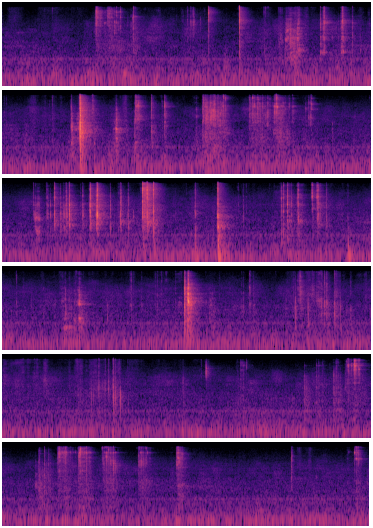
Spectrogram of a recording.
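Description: Plastic Lego bricks clicking and clattering as pieces are picked from a loose pile, set down and pressed onto a base plate: irregular sharp clicks, some in quick clusters, the loudest about five and sixteen seconds in.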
